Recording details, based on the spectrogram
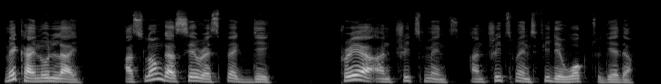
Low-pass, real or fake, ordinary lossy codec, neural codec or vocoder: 14.4 kHz; real; none; none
